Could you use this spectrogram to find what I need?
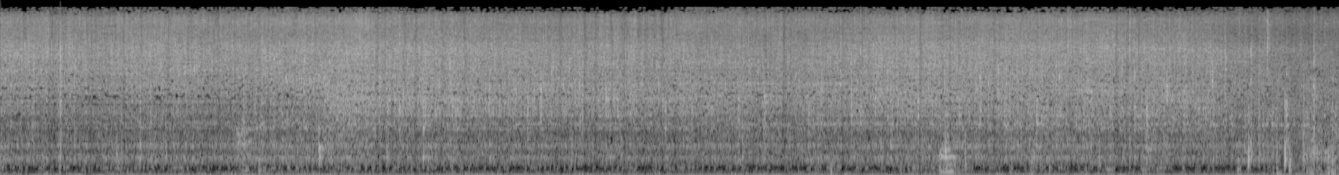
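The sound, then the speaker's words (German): Meat for goulash sizzles as it sears in a very hot pan, a loud, dense, steady hiss and crackle running through the whole clip with scattered small pops. “braten wir das mal schön an. Ihr könnt euch das Fleisch selber schneiden”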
